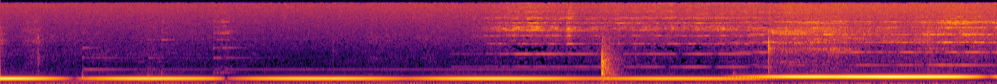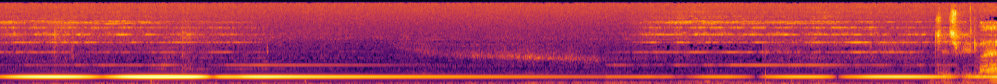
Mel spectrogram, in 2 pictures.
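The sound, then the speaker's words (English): Smooth, sustained relaxation tones hum steadily for the whole stretch, with a soft layered drone that steps up slightly in pitch partway through and swells gently in volume, like slow breathing. “I'm going to sit back, relax, enjoy the tones. I'm now going to let the tones do their job.”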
